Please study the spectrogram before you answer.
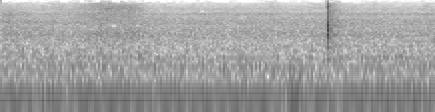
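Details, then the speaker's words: Craftsman utility sharpener, belt driven, stopped working: steady low motor hum with a brief click, no wheel spin-up forwards or reverse; old drive belts have crumbled, fix is belt replacement. "Whenever you turn it on forwards or reverse, it just hums. Now these are actually belt drive and you can still buy the belts for them, so this should be a pretty simple fix."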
